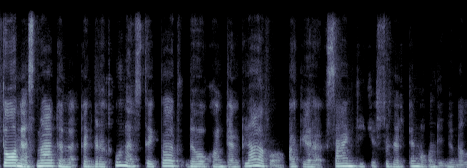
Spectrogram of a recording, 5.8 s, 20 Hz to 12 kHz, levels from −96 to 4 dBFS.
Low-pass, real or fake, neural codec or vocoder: 10.8 kHz; fake; codec, 44.1 kHz, 3.4 kbps, Pupu-Codec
